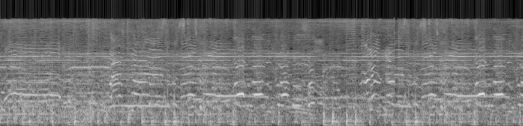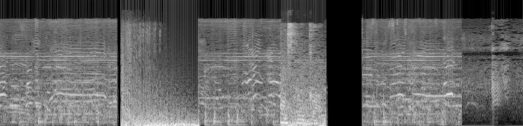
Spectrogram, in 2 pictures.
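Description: A crowd sings and chants loudly outdoors.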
